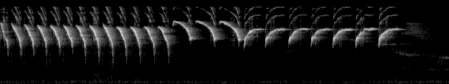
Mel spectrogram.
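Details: Training song from a Belgian canary: a fast series of falling whistled notes, then slower swooping, rising-and-falling syllables, stopping abruptly after about four seconds.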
